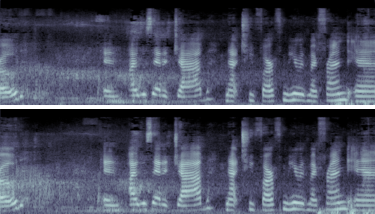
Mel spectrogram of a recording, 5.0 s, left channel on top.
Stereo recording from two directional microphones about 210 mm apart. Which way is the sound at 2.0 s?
5° right (ahead or behind).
